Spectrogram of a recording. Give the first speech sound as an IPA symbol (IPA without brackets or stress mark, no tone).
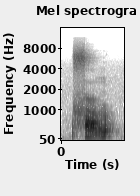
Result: s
